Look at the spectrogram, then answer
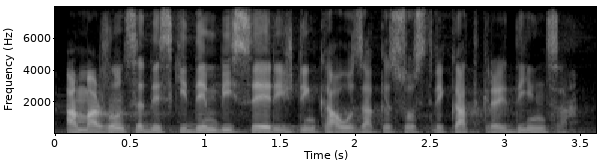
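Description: A man preaching a fervent sermon, moving between quiet talk and loud, emphatic exhortation. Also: mid-range voice. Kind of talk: church sermon. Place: church. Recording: echoey church hall.

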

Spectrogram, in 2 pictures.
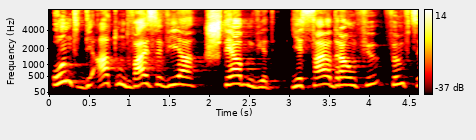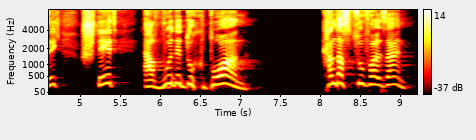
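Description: A male preacher delivering a sermon in a high, bright voice. He presses his points with rhetorical questions to the congregation, his delivery swinging between loud emphasis and hushed lines. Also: animated, slow pace.

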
